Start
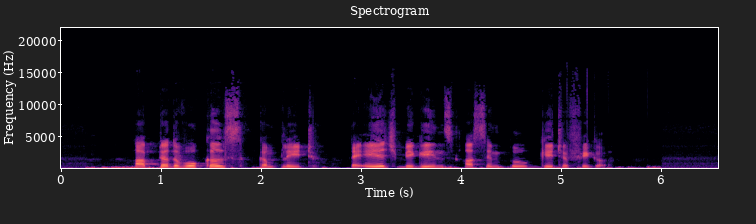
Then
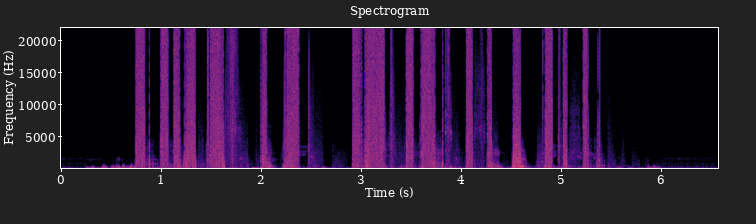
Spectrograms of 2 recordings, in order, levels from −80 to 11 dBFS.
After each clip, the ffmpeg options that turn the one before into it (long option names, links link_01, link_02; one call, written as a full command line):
ffmpeg -i in.wav -filter_complex "[0:a]aeval=exprs='(mod(11.2*val(0)+1,2)-1)/11.2':channel_layout=same,aeval=exprs='0.0944*(cos(1*acos(clip(val(0)/0.0944,-1,1)))-cos(1*PI/2))+0.0422*(cos(3*acos(clip(val(0)/0.0944,-1,1)))-cos(3*PI/2))+0.00473*(cos(8*acos(clip(val(0)/0.0944,-1,1)))-cos(8*PI/2))':channel_layout=same,asplit=2[link_01][link_02];[link_02]adelay=242,lowpass=frequency=2000:poles=1,volume=-19dB,asplit=2[link_03][link_04];[link_04]adelay=242,lowpass=frequency=2000:poles=1,volume=0.54,asplit=2[link_05][link_06];[link_06]adelay=242,lowpass=frequency=2000:poles=1,volume=0.54,asplit=2[link_07][link_08];[link_08]adelay=242,lowpass=frequency=2000:poles=1,volume=0.54[link_09];[link_01][link_03][link_05][link_07][link_09]amix=inputs=5:normalize=0" out.wav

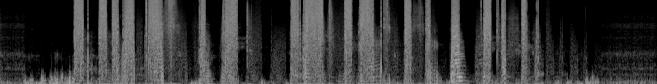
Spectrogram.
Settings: ffmpeg -i in.wav -filter_complex "[0:a]highshelf=frequency=3400:gain=7.5,asplit=2[link_01][link_02];[link_02]acompressor=mode=upward:threshold=-27dB:ratio=2.5,volume=2dB[link_03];[link_01][link_03]amix=inputs=2:normalize=0" out.wav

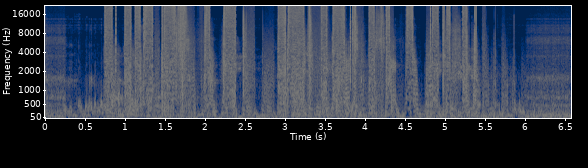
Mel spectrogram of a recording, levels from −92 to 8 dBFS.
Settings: ffmpeg -i in.wav -af "afftfilt=real='re*lt(hypot(re,im),0.0794)':imag='im*lt(hypot(re,im),0.0794)':win_size=1024:overlap=0.75" out.wav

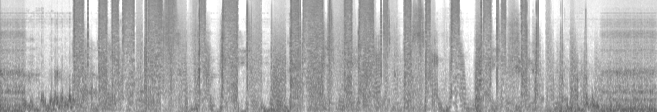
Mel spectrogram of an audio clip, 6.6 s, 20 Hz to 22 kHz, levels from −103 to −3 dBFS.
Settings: ffmpeg -i in.wav -af "acompressor=threshold=-36dB:ratio=10,volume=1dB" out.wav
